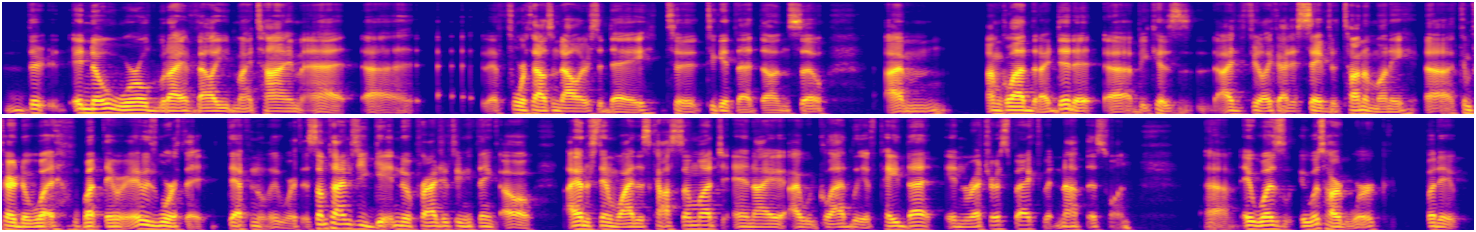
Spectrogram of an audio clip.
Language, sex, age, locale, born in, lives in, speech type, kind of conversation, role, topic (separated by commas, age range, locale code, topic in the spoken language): English, male, 35-39, en-US, United States, United States, conversation, unstructured, none, Which home DIY project are you proudest of, and what makes it meaningful?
